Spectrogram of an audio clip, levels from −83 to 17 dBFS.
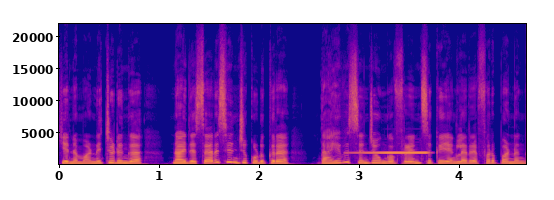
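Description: From 2.85 to 3.76 s, loudspeaker feedback squeal: the microphone re-captures its own loudspeaker, and at 1.8 kHz the loop gain tops unity, so a tone swells over under half a second to a few decibels above the speech. A spectrogram shows one brightening horizontal line; the waveform envelope bulges.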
